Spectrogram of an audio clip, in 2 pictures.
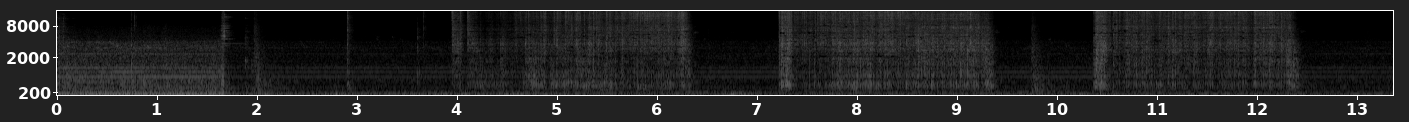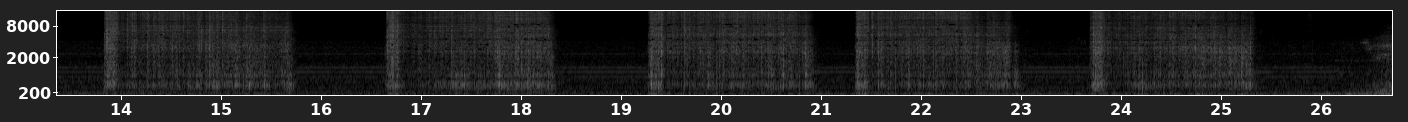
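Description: Stick (MMA) welding arc from a 2.5 mm Chem-Weld 7000 rutile electrode, struck again and again for tack welds: about nine short bursts of hiss, each one to two seconds long, with brief gaps between. An already used electrode restrikes each time.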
